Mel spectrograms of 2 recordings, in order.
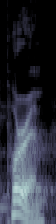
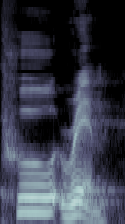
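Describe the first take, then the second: First: The vowels are reduced in quick everyday speech. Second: Every vowel is given its full length. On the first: This is the everyday name of the holiday. "you know the holiday to be Purim" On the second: This is the literal reading of the written vowels. "if you read the vowels, and literally, tripping on things, it's Purim"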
